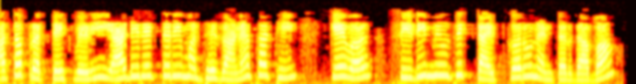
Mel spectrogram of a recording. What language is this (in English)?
Marathi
